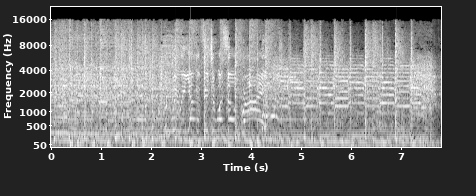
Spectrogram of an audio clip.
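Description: A loud, dense rock track plays continuously, with driving drums, distorted guitars and a sung vocal line, full-band and steady throughout before easing off at the very end.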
